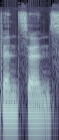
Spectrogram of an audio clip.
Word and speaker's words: Vincennes: So we think we're pretty confident it's Vincennes, but if you Google it, you will get four different pronunciations. So we went to the source, to the people, and they said Vincennes.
